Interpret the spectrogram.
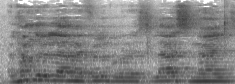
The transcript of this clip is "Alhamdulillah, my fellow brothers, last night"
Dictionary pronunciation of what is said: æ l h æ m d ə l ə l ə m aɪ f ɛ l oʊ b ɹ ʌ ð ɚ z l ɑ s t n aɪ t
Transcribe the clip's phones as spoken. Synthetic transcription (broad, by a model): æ l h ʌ m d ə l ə l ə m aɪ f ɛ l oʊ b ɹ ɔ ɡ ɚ s l ɑ s t n aɪ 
